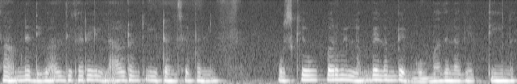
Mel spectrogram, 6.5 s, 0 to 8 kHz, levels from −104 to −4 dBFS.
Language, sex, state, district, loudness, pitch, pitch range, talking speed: Hindi, male, Bihar, Kishanganj, -14 LUFS, 140 Hz, 130-155 Hz, 165 wpm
